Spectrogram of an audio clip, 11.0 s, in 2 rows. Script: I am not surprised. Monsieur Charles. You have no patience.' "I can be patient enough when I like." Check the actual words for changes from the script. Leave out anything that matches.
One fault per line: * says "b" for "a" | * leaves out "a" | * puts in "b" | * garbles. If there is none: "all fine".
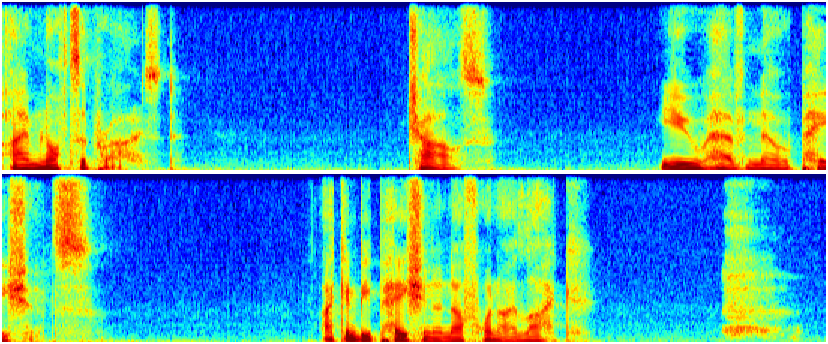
* leaves out "Monsieur"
